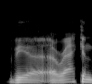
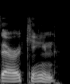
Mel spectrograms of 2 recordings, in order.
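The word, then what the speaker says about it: Arrakeen: The Arakan bullworm. It is Arakeen.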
